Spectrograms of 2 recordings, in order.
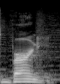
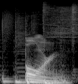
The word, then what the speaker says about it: Boerne: Most people mispronounce it as Bexar County. It's Bear, but not the same goes for Bernie. It's Bernie, not Boerne.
